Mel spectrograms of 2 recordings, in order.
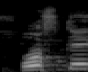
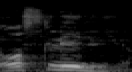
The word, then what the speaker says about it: অশ্লীল: দন্তস হয়ে যাবে দেখো এখানে লক্ষ্য করো অশ্লীল যে শব্দটি আছে অশ্লীল অশ্লীল কিন্তু এখানে আমরা লক্ষ্য করছি যে এখানে তালবস আছে কিন্তু এটা কিন্তু আসলে কিসের মধ্যে উচ্চিত হচ্ছে এর সাথে কি আছে ল সংযুক্ত আছে যার কারণে এখানে দন্তস হয়ে যাবে আবার আস্থা আস্থা দেখো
